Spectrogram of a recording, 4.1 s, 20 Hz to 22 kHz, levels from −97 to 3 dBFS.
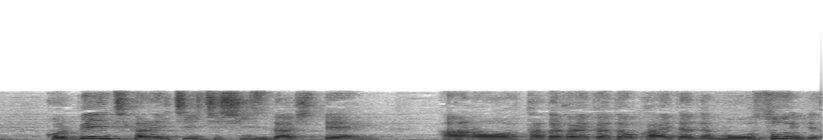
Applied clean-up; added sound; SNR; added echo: none; none; none; reverberation time 0.2 s.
